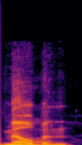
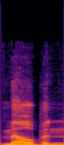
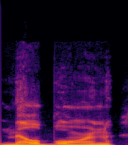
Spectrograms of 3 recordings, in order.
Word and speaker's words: Melbourne: Australia and it is Melbourne it is Melbourne not Melbourne I was getting I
